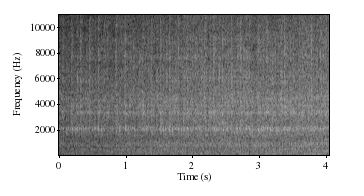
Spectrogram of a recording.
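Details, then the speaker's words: 2000 Ford Expedition 4.6 V8 idling: a constant, loose clattery rattle like marbles in a can, from a worn timing chain slapping against its housing. "you can hear this clickey clacky noise sounds like marbles in a can or whatever common chain is slapping against the side of the housing"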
